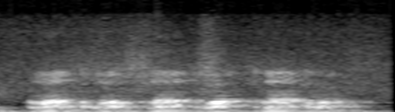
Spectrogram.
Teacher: roh ini ada sifatnya, roh tafkhim dia. Jadi di pangkal lidahnya harus naik dikit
